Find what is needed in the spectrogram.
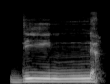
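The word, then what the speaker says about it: دين: But the word deen has an additional consonant, the N sound at the end of it. Deen. And the noon, that letter is called noon in Arabic. The N sound is what is called a nasal sound that produces, you can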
